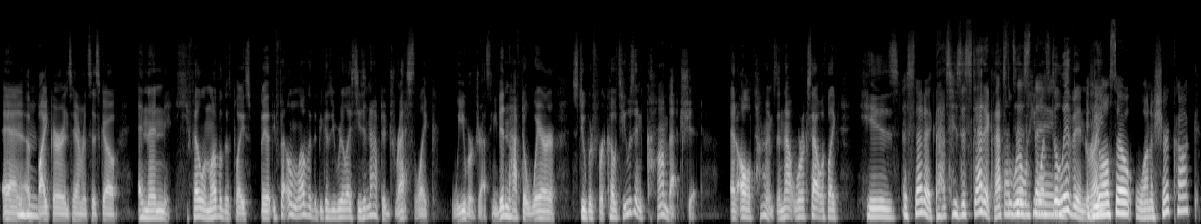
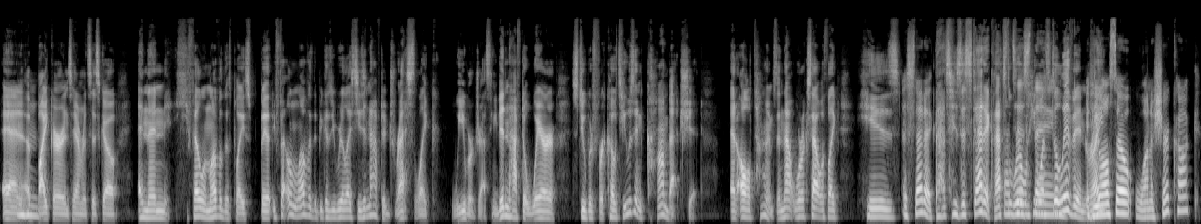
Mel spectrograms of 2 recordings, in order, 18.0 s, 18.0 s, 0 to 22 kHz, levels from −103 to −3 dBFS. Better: second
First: muffled; very; fading above 1 kHz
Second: none

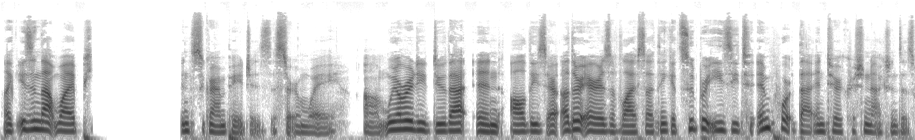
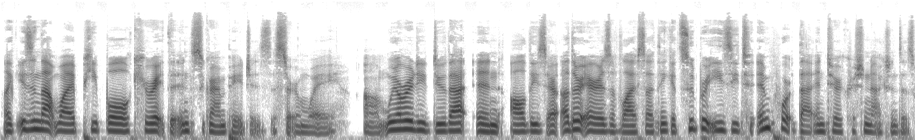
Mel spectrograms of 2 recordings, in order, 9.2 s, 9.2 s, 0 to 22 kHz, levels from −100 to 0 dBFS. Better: second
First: audio cutting out; at 1 s for 1 s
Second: none

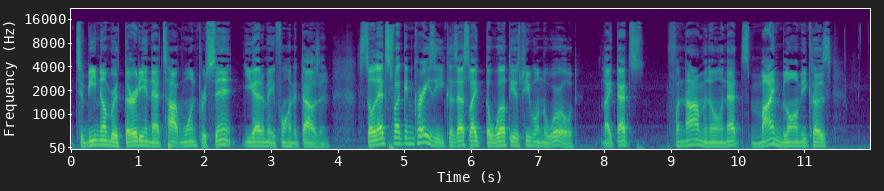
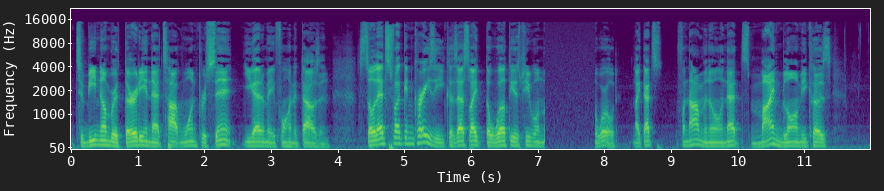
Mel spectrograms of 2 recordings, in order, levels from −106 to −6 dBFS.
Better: first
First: none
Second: audio freezing; at 7 s for 1 s

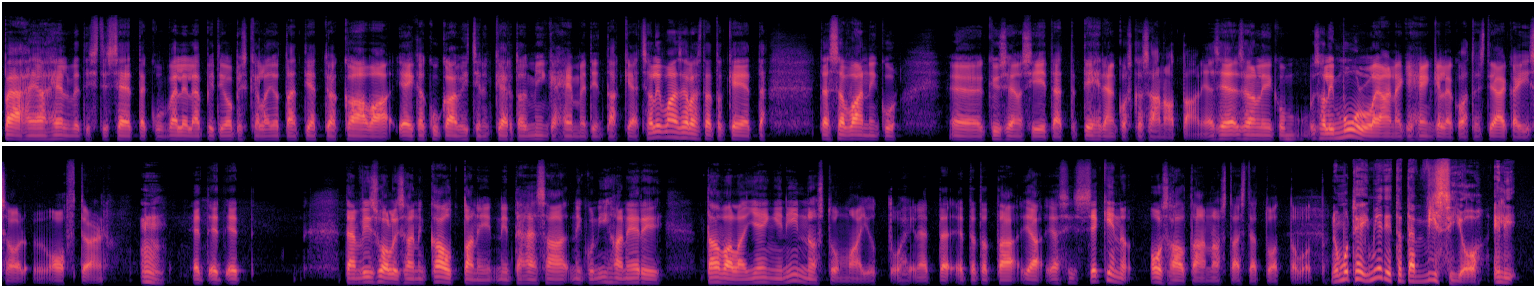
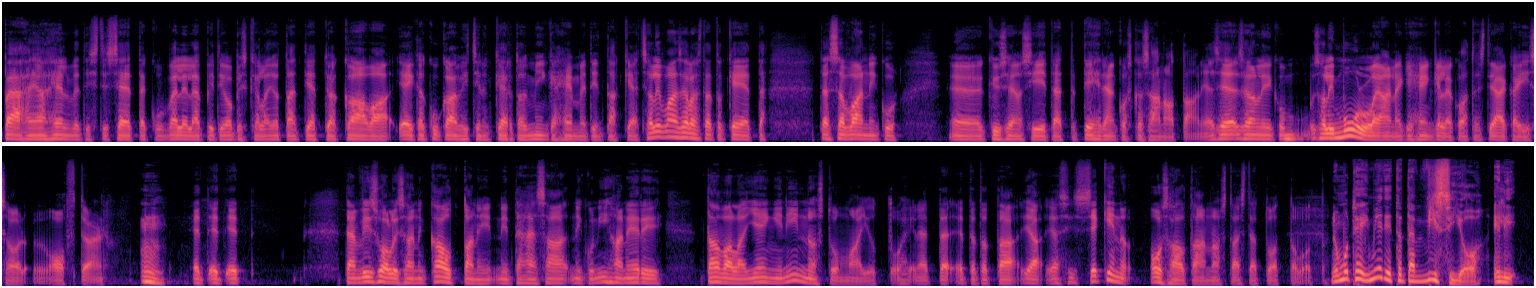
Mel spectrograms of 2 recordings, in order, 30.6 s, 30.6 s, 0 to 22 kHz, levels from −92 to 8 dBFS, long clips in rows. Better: second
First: thin; very; fading below 600 Hz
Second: none

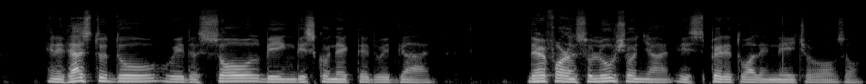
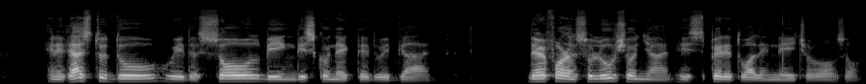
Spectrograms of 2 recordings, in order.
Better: first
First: none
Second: thin; somewhat; fading below 350 Hz

